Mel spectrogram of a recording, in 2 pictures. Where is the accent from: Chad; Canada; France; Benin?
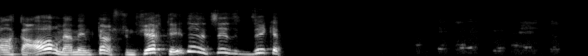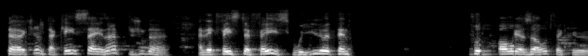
Canada; Laval, Quebec; Moi, j'étais de Laval avec Chuck.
